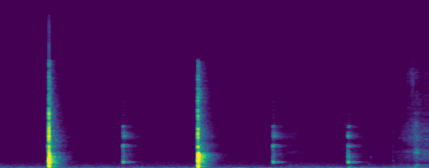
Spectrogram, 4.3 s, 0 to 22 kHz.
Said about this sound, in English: So clap through this 3 times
